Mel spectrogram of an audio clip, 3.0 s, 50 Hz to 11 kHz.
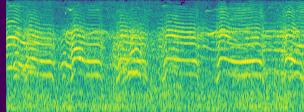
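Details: Black-tailed gull colony where a chick is cruelly attacked by adult gulls, filmed with a 4K camcorder: loud, nasal, mewing calls with arched pitch, repeated roughly twice a second, over a constant background din.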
